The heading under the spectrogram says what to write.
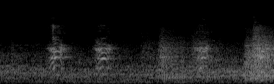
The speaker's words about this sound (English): You got a dog? It's my neighbor's dog.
